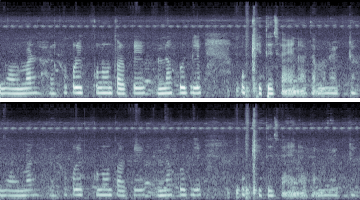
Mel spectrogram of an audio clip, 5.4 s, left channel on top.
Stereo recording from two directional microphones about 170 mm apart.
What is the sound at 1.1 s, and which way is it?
Speech, 50° left (ahead or behind).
